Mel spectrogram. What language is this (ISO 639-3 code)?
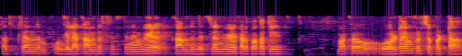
kok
